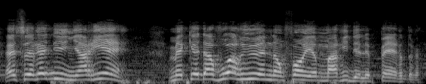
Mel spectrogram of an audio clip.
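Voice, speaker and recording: High, forceful pastor preaching slowly. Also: male voice, faint music behind. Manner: emphatic, repetitive preaching, slipping into sung lines. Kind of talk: sermon. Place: church service.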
